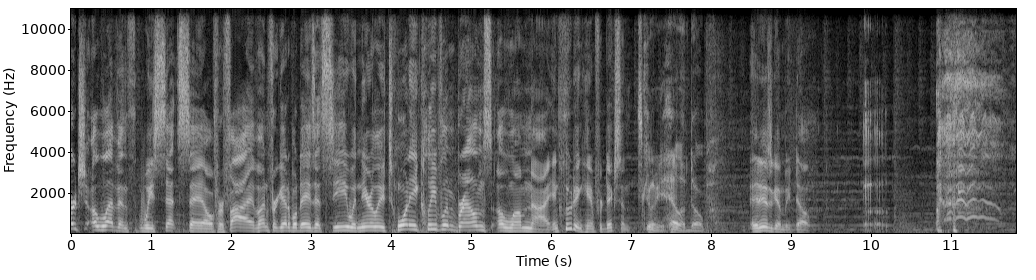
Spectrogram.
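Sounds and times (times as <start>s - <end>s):
speech: 0.0s - 9.4s
person belching: 9.8s - 11.0s
laughter: 10.8s - 11.8s.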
